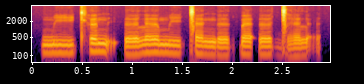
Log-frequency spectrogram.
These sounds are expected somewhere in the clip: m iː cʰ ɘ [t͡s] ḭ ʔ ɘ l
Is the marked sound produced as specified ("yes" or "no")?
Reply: no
